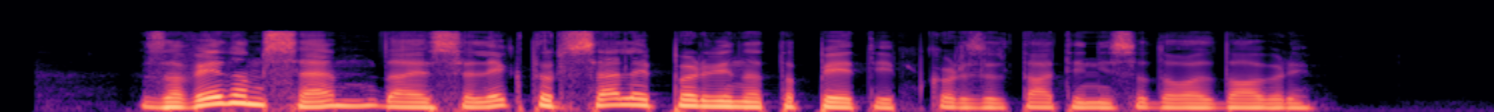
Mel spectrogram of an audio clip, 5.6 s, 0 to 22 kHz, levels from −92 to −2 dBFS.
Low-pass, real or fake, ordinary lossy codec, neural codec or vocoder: none; real; none; none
